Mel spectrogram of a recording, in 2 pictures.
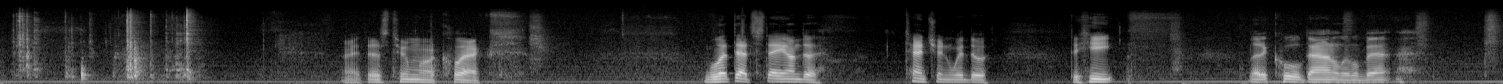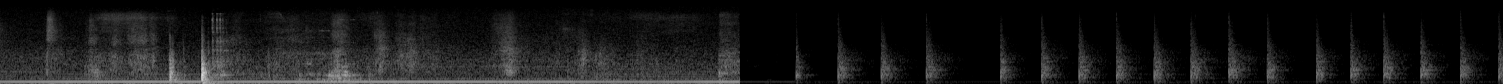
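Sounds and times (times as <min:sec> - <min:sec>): low shop hum: 0:00.0 - 0:23.0.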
